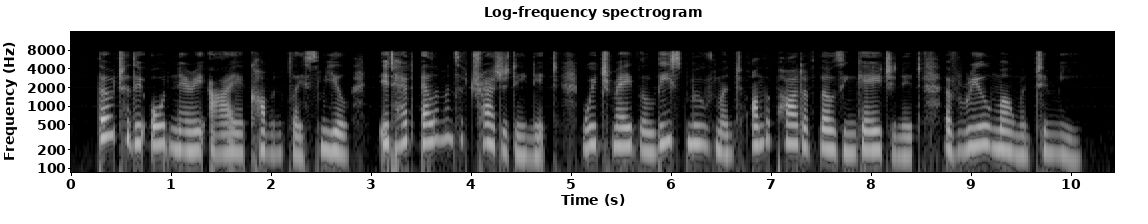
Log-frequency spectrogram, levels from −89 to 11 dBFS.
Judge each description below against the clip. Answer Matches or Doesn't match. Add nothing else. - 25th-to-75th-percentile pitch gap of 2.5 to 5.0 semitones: Doesn't match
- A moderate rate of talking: Matches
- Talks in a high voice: Matches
